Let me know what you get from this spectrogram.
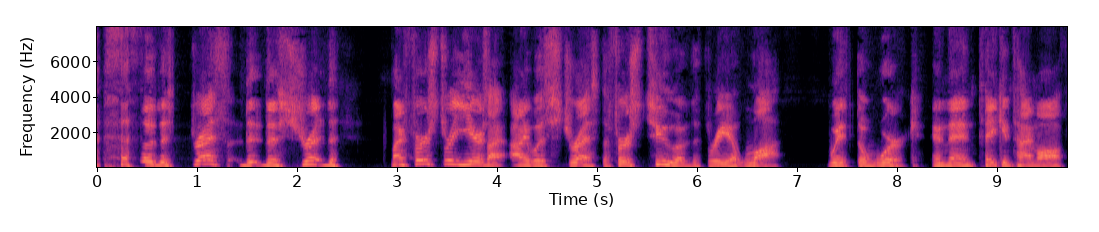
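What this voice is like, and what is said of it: Strained, worn-out voice. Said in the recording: “my voice is going”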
